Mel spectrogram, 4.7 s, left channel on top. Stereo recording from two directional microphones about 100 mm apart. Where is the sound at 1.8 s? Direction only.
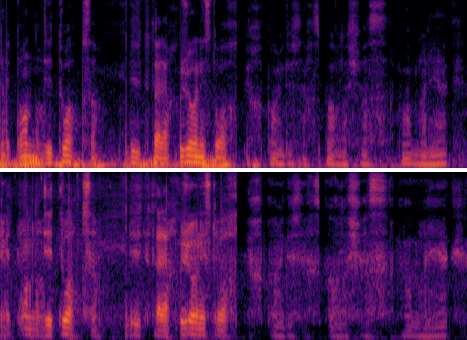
30° left (ahead or behind).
